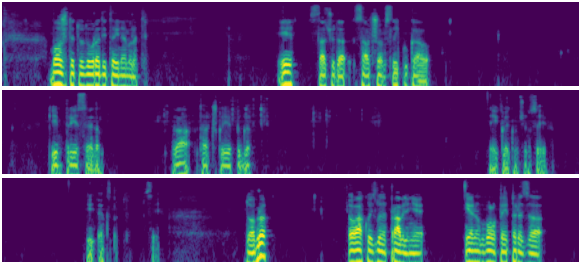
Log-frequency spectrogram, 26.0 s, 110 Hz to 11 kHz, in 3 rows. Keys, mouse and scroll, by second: 4.9-5.9 drag, 6.6 click, 8.6 click, 10.1 KP_Subtract, 11.1 Right, 11.3 Delete, 13.4 p, 14.9-16.1 drag, 16.7-17.9 drag, 18.8 click, 19.7 click.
